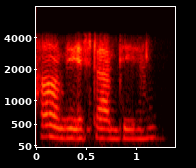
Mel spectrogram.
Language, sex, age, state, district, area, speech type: Hindi, female, 30-45, Bihar, Samastipur, rural, conversation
